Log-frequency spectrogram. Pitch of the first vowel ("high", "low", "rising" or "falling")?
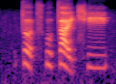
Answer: falling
